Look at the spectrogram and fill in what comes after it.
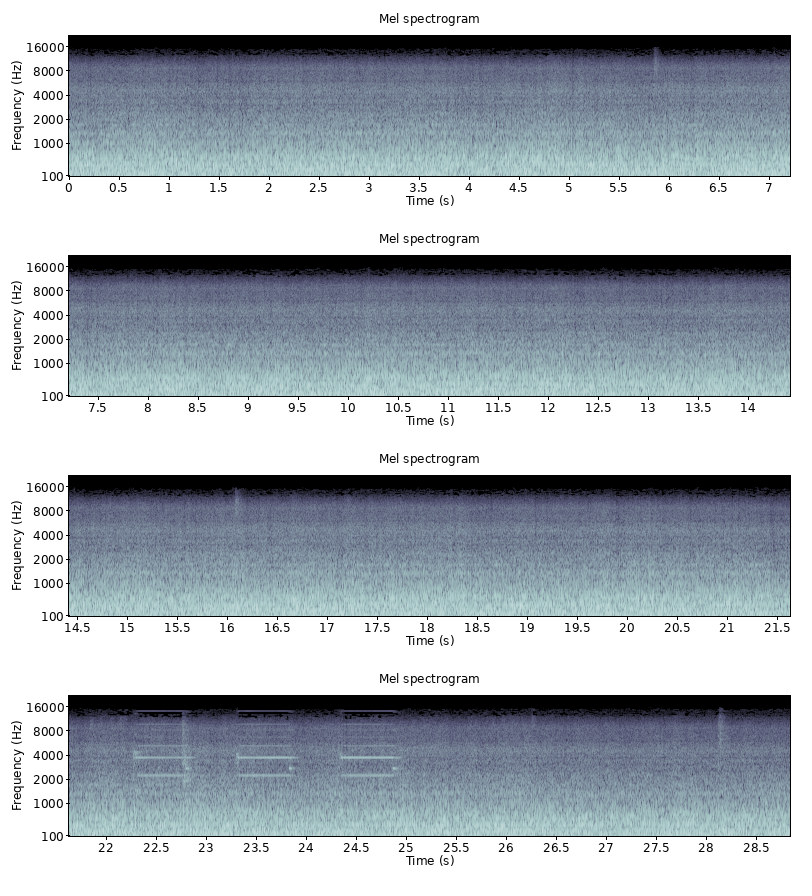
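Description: Electric multiple-unit train heard from the driver's cab, running with a steady rumble of wheels on rails and motor hum. Near the end, three short high electronic beeps sound about a second apart.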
